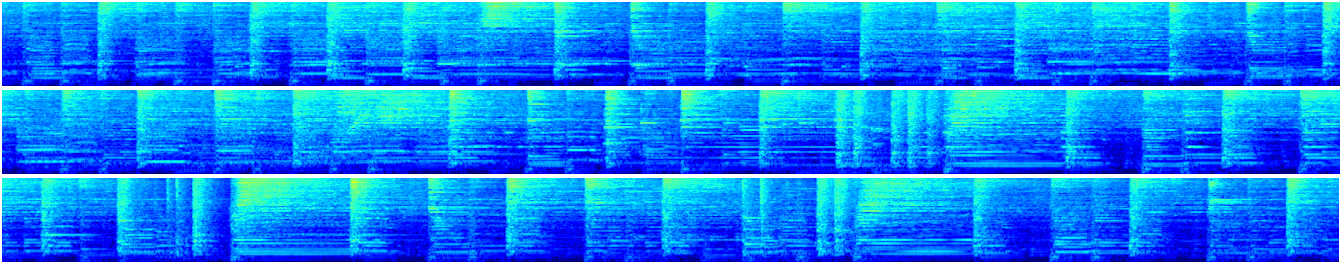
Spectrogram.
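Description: A live rock band playing: drum kit keeping a steady beat under electric guitars and keyboards.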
